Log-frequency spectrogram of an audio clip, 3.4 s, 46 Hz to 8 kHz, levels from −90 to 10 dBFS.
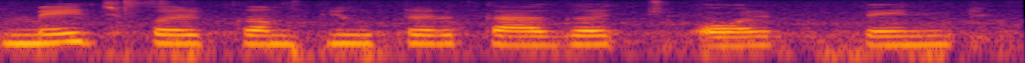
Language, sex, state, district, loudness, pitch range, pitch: Hindi, female, Manipur, Imphal West, -15 LUFS, 210-230 Hz, 220 Hz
